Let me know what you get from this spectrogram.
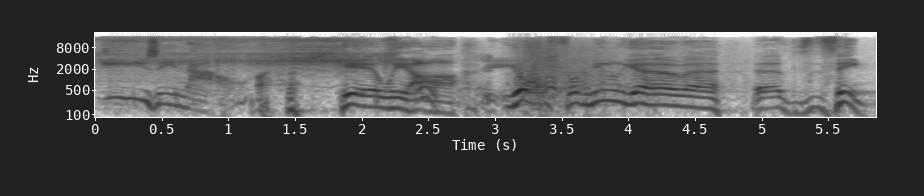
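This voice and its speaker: An actor playing an eccentric, reckless wizard mentor who laughs often and speaks grandly. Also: male voice, on the high side, sing-song, slow, background noise. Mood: gleeful. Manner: theatrical, giggly, grandiose. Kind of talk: fantasy audio drama acting.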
